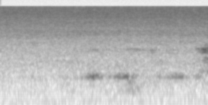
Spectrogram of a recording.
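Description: Homemade pet-nat sparkling wine foaming out of the freshly opened bottle and fizzing into a wine glass, a faint steady hiss. The gushing foam is the sign of too much carbonation, which the winemaker says she miscalculated.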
